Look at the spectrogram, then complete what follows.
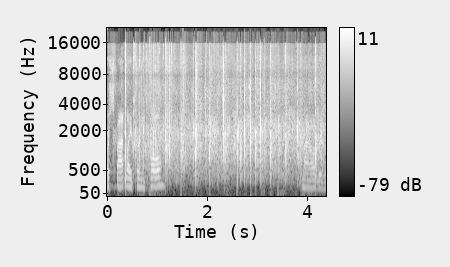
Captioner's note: everyone applauding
